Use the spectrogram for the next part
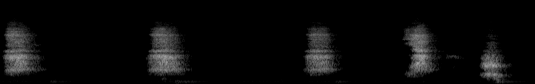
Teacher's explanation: Pour le Ha, pour la prononciation, vu que c'est un H aspiré, dans le sens que c'est comme comme le souffle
